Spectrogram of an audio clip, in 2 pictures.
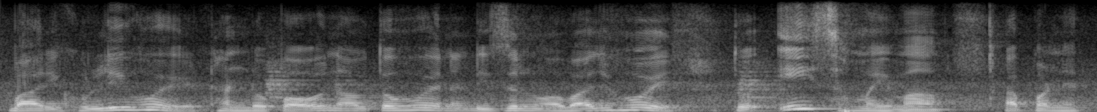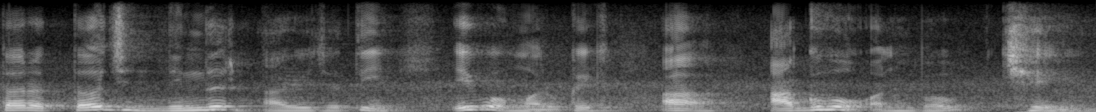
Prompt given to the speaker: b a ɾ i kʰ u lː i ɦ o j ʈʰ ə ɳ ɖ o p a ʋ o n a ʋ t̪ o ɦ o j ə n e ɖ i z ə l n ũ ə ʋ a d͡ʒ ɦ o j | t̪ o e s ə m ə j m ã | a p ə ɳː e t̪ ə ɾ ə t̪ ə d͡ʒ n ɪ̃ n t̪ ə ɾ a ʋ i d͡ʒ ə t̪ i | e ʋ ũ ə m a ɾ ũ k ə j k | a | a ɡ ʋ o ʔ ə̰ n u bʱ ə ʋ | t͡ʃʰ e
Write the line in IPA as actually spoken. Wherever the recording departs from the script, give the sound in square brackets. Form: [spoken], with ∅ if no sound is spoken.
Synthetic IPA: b a ɾ i kʰ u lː i ɦ o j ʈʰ ə ɳ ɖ o p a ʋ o n a ʋ t̪ o ɦ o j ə n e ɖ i z ə l n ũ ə ʋ a d͡ʒ ɦ o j | t̪ o e s ə m ə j m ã | a p ə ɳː e t̪ ə ɾ ə t̪ ə d͡ʒ n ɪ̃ n [d̪] ə ɾ a ʋ i d͡ʒ ə t̪ i | e ʋ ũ ə m a ɾ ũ k ə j k | a | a ɡ ʋ o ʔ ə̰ n u bʱ ə ʋ | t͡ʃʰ e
